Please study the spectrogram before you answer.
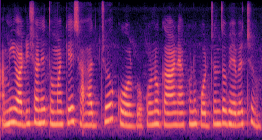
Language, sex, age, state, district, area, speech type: Bengali, female, 18-30, West Bengal, Uttar Dinajpur, urban, read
